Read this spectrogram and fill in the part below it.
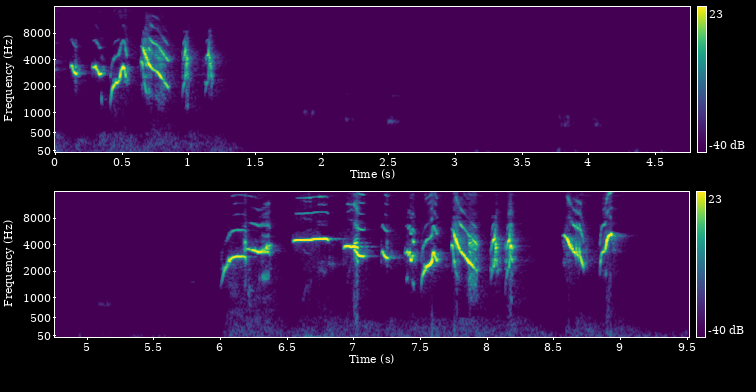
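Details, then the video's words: Oriental magpie-robin song meant to coach captive birds: a one-second flurry of quick chirps, about five seconds of silence, then a longer energetic phrase of rapid varied whistles, trills and sharp clicks. "kacer alam | choè than luyện giọng || Choè than kích bổi ra giọng เสียงนกกางเขนบ้าน"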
